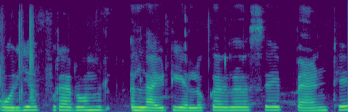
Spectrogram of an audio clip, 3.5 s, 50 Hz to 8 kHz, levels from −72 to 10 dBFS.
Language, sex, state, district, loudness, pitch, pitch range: Hindi, female, Maharashtra, Washim, -15 LUFS, 210 Hz, 200-220 Hz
